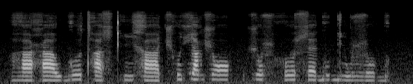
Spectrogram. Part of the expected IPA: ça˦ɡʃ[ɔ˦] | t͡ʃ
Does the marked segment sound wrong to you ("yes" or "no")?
no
